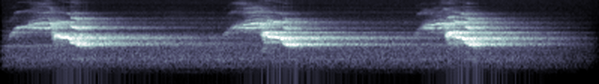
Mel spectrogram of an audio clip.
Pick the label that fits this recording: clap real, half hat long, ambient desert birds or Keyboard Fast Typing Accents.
ambient desert birds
